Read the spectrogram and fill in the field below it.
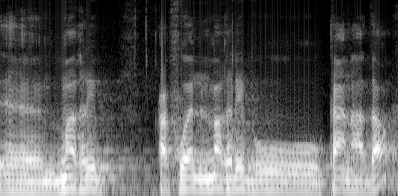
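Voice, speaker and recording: A man with a Moroccan accent at a moderate pace, with noticeable background noise. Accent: Moroccan Arabic (Darija). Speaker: YouTube show host. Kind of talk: casual presentation. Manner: hesitant, with fillers.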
